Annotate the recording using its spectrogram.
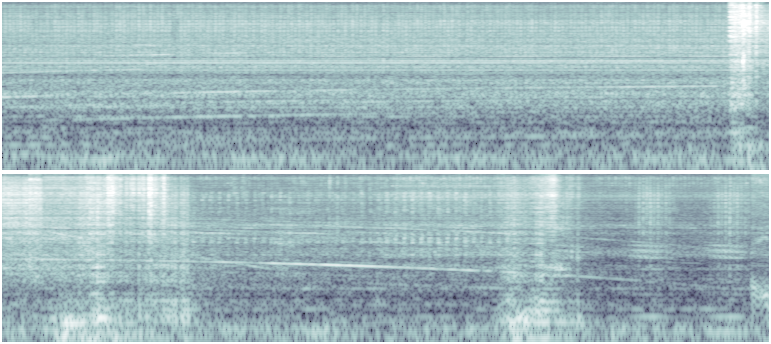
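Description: Film sound-design track played back over studio monitors: sustained tones that slowly glide in pitch, with a few sudden loud hits about seven to nine seconds in and again near the end.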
